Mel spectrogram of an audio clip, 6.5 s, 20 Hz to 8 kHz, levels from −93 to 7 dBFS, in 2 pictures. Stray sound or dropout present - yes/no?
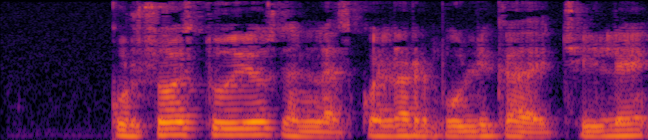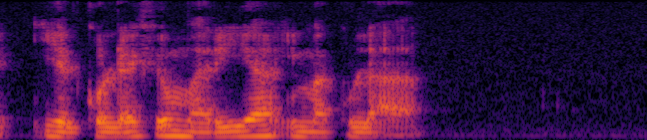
no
